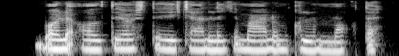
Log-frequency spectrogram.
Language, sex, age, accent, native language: Uzbek, female, 18-24, Toshkent shahri, Uzbek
